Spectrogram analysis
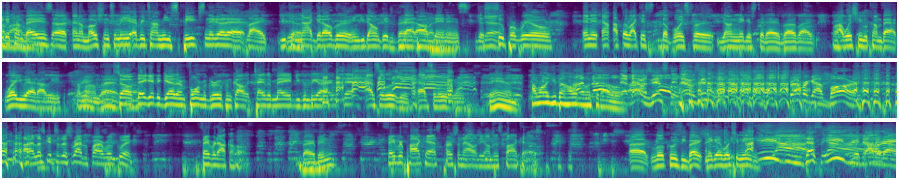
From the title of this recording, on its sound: Live At Louievolve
